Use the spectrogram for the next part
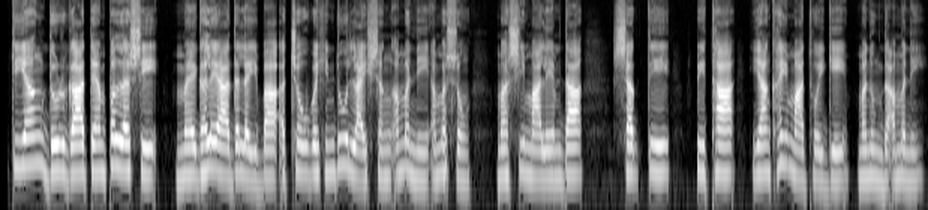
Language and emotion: Manipuri, neutral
